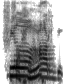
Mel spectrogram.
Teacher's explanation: Alif lam komariah, ro-nya dibaca tebal, tafkim.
